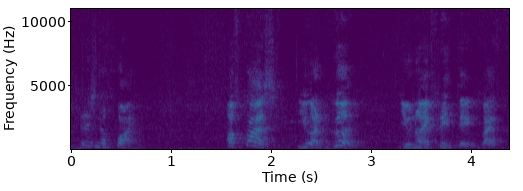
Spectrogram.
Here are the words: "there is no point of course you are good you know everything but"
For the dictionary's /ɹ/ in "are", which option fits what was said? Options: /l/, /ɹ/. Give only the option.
/ɹ/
